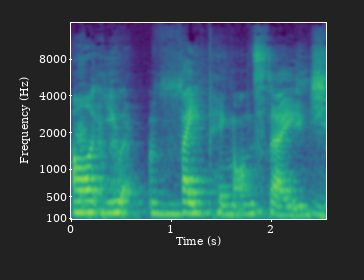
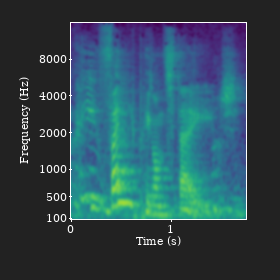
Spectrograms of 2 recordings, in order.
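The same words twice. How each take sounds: First: The question is spoken with careful, clear enunciation. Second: The question is spoken in a casual way.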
